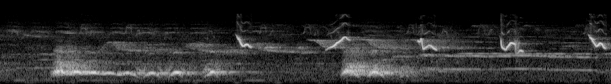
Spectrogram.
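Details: Red-cowled cardinal, a caged bird kept for four months in Fortaleza, Ceará, Brazil, whose song is praised as perfect with more than twenty notes; a low wavering tone then sharp, high, sliding whistled notes roughly once a second.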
